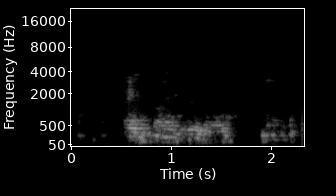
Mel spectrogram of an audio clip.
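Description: Speech only: a person's voice drawing out a hesitant "I..." for about a second before going on.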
